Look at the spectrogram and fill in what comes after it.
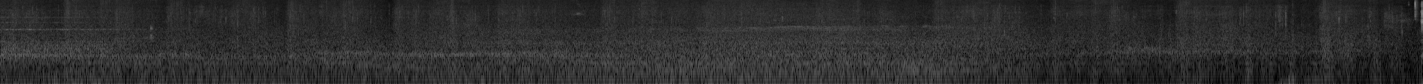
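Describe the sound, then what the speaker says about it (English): Steady snowstorm wind howls and roars in a cold, whiteout mountain landscape in the video game Journey, a continuous broadband rush with slow gusty swells and no voices. "It's really cold and windy."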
